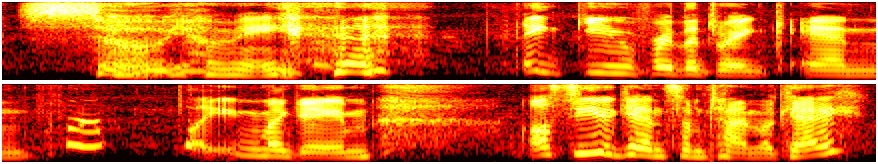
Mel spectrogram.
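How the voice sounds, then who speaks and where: A woman playing a playful, flirty club hostess and game master in an ASMR roleplay, bubbly, teasing and expressive. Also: on the high side, slow pace, heavily acted. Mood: casual, cheerful. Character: playful, flirty club hostess running tabletop adventure games. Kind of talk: scripted ASMR roleplay, acted. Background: background music.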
